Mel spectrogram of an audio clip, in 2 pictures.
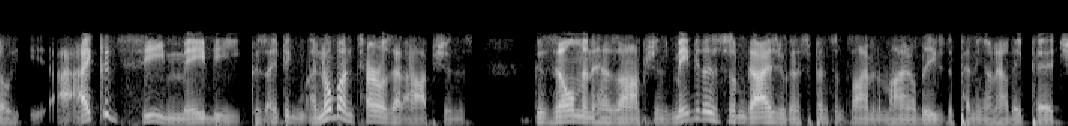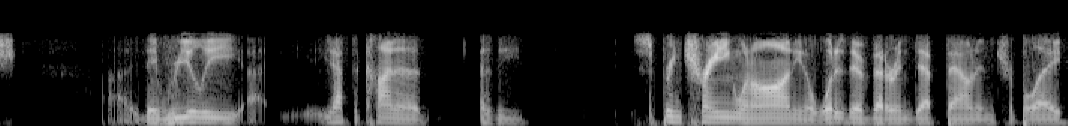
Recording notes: Pitchers & Catchers Call-In Show.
